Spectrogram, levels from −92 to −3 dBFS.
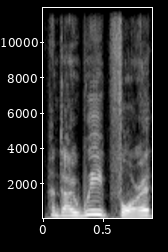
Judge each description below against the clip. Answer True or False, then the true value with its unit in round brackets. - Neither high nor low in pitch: True (180 Hz)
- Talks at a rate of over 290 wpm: True (330 wpm)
